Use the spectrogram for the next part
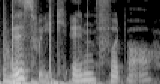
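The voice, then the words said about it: Sexy, seductive announcer voice. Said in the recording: “You like that sexy voice”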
